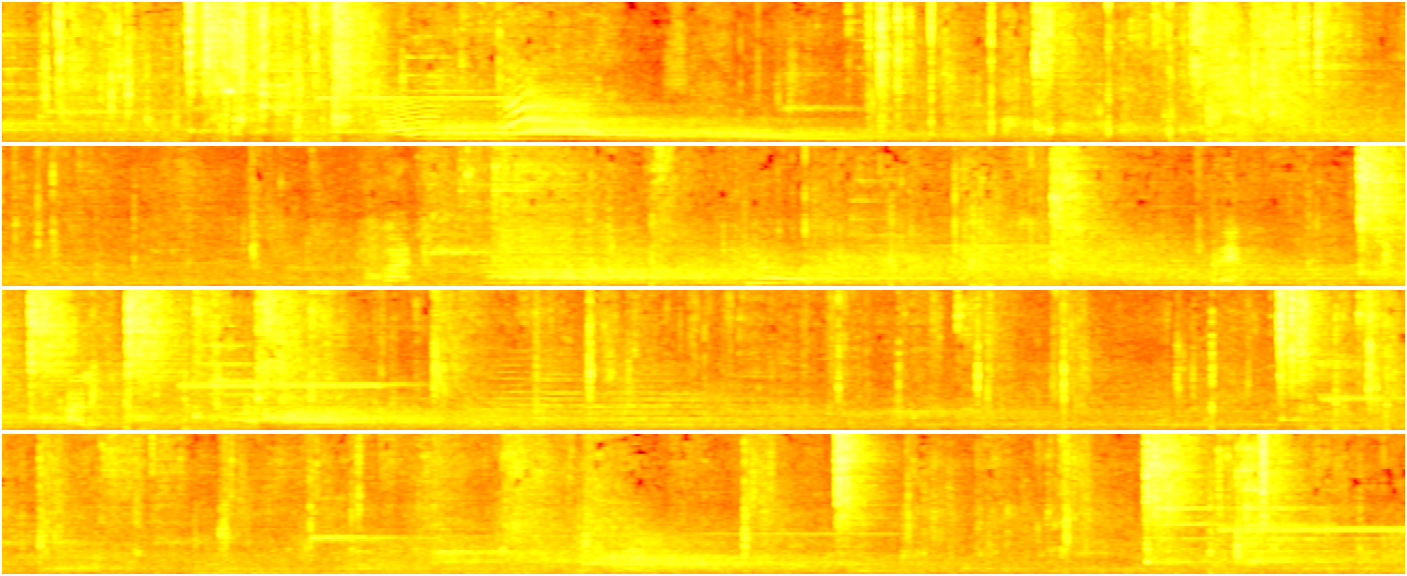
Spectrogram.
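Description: Épée fencing on a piste: sharp clicks of blade contacts and footfalls. About two seconds in, a short steady electronic beep from the scoring machine marks a touch, followed by a long call falling in pitch. Voices from around a large hall come and go.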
